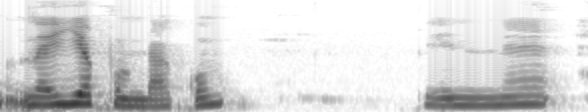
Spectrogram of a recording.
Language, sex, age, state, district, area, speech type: Malayalam, female, 45-60, Kerala, Kasaragod, rural, spontaneous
